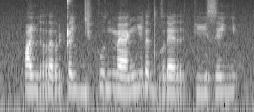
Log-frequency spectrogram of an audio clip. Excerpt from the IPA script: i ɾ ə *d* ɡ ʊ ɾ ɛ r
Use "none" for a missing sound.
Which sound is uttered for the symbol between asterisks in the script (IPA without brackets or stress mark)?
d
